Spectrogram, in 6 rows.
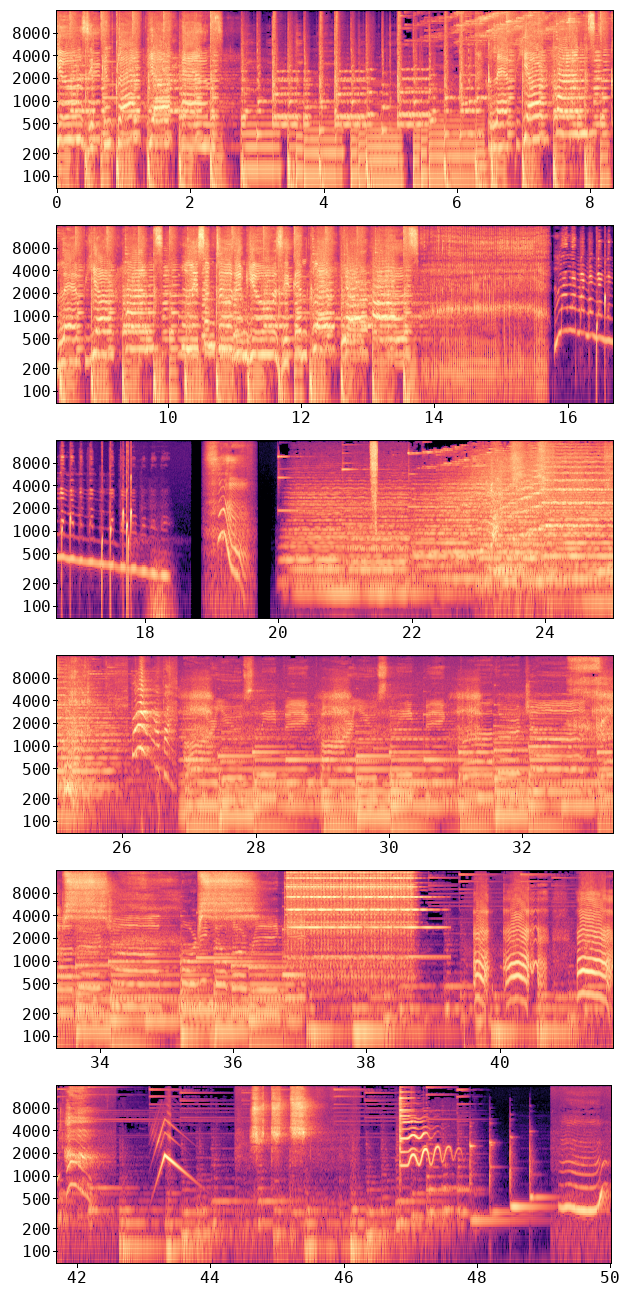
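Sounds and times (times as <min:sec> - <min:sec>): background music: 0:00.0 - 0:14.0, 0:20.0 - 0:49.8
toy telephone electronic ring: 0:36.8 - 0:39.3.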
